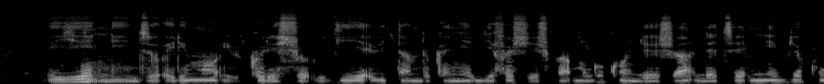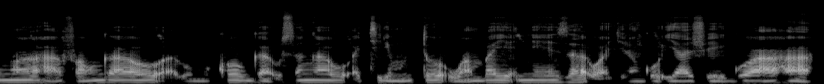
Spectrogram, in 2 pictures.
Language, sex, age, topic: Kinyarwanda, female, 18-24, finance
